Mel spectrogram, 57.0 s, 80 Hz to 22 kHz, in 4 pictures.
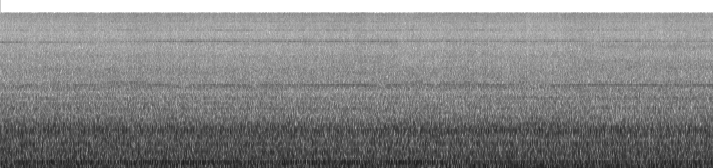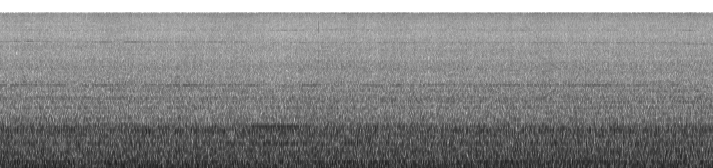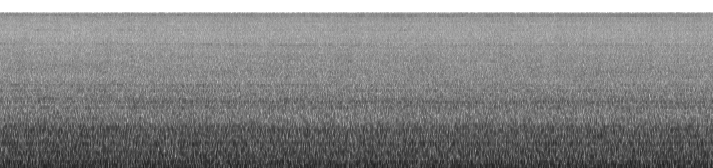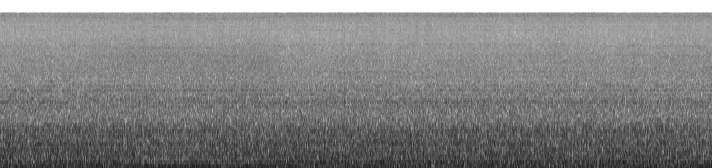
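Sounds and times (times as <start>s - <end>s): turboprop engine droning: 0.0s - 57.0s
short beep: 19.3s - 20.5s.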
